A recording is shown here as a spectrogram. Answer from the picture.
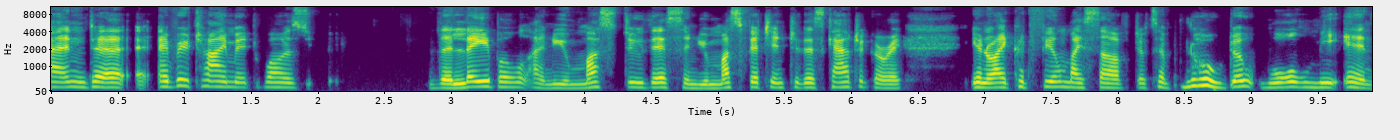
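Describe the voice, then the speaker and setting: Bright and sharp in tone, a woman speaks in a medium pitch with fairly even intonation. The sound is dry and close with no echo, against a quiet background. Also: moderate pace. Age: 70s. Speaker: spiritual coach and podcaster. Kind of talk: interview conversation.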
